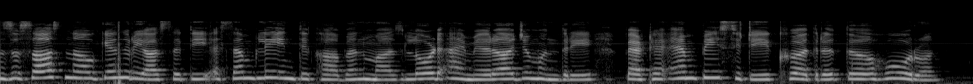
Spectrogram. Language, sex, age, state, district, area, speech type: Kashmiri, female, 18-30, Jammu and Kashmir, Budgam, rural, read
